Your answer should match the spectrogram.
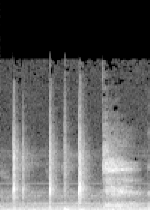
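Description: Fingernails tapping on tarot cards lying on a cloth-covered table: about five light, sharp clicks within the first second or so.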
